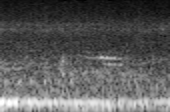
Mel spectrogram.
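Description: Large leaves rustle as a plant is pulled.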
